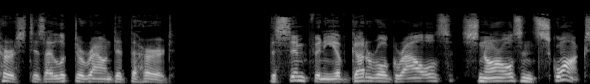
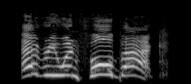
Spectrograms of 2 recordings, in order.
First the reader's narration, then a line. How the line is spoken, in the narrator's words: A feminine voice suddenly cried out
